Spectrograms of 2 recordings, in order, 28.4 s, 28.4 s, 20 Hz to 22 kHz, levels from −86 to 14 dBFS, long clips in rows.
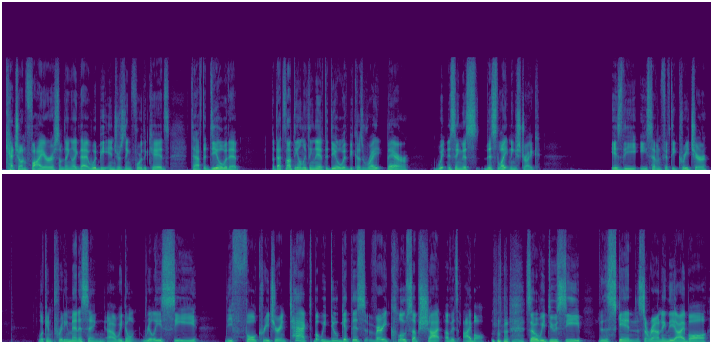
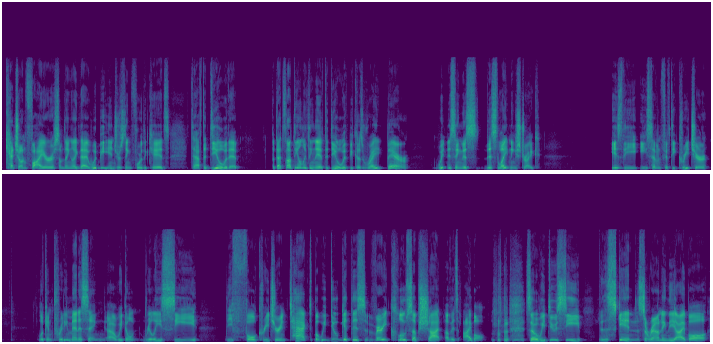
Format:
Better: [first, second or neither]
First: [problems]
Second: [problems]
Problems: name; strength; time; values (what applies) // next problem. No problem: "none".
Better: first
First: none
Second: thin; very; fading below 300 Hz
